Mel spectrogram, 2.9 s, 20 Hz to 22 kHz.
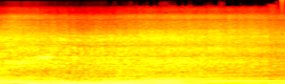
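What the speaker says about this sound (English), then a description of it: "And this is a 4-cylinder engine we're talking about, but what a great sounding 4-cylinder engine." 2021 Porsche 718 Boxster T turbocharged 4-cylinder engine revving: a loud, raspy, close engine note that drops and then climbs steadily in pitch, heard alone with no talk.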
